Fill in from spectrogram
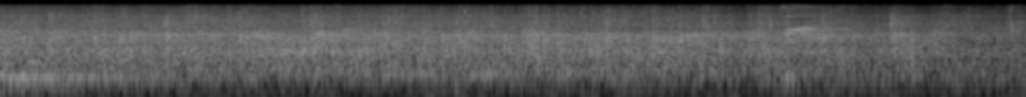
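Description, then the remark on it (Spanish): An audience claps steadily for about five seconds, a dense, even wash of many hands that stays loud throughout and only thins slightly toward the end. “Dale un aplauso de gloria.”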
